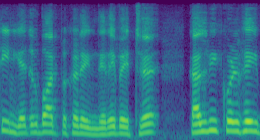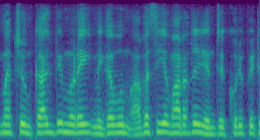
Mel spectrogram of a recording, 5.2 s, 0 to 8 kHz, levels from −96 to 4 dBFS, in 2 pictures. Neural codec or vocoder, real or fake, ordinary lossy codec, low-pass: codec, 16 kHz, 0.8 kbps, ZipCodec; fake; none; 7.2 kHz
